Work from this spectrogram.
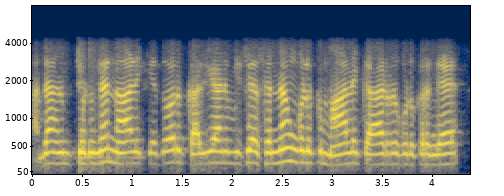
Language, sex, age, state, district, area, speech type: Tamil, male, 45-60, Tamil Nadu, Coimbatore, rural, conversation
